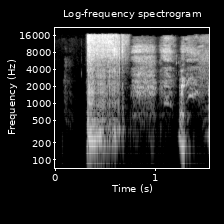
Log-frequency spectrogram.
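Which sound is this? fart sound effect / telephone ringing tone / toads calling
fart sound effect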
